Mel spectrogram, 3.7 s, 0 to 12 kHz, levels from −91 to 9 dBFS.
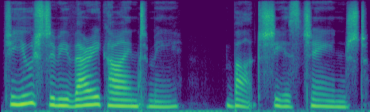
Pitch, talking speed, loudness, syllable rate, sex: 190 Hz, 195 wpm, -15 LUFS, 4.4 syllables/s, female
